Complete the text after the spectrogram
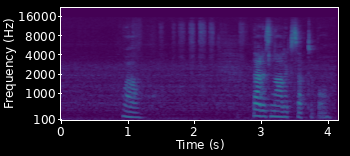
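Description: A woman speaks gently, close by.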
